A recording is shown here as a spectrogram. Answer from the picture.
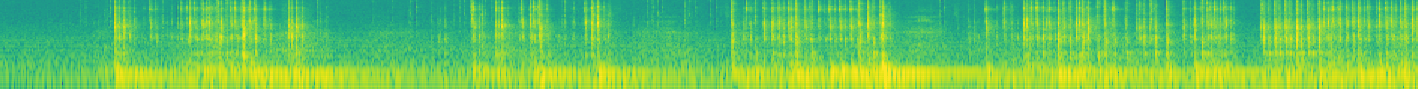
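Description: Computer keyboard typing, faint, in quick runs of keystrokes with short pauses between them, starting about a second and a half in.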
